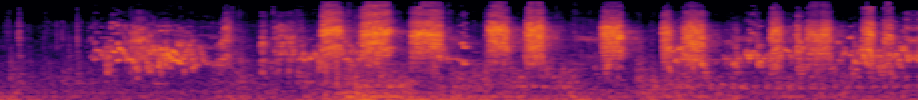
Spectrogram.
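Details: Happy breeding pair of budgerigars: a soft twittering start, then loud, sharp squawky chirps in short bursts, about two a second, over light background chatter.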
